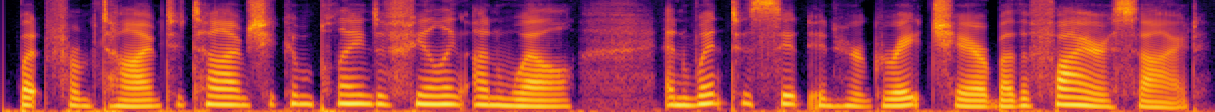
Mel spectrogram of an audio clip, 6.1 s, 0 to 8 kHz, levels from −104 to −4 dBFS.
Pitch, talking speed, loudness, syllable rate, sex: 185 Hz, 205 wpm, -17 LUFS, 5.1 syllables/s, female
